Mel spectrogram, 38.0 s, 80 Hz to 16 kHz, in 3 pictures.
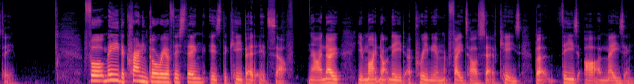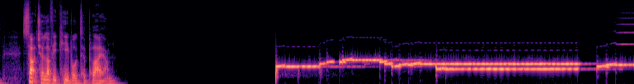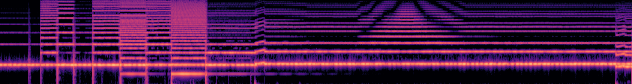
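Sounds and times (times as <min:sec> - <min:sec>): synthesizer lead with pitch glides: 0:18.2 - 0:38.0.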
